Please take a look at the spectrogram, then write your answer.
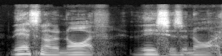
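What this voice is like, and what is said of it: Put-on Australian accent. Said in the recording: “the Australian accent, for everyone out there, is actually a sliding in the back”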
